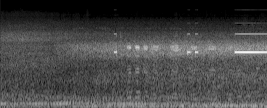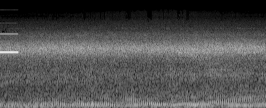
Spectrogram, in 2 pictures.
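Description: A few short electronic beeps at different pitches, then one steady high beep lasting about a second, from the FPV setup being readied for flight. Under them runs a constant low rumble.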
